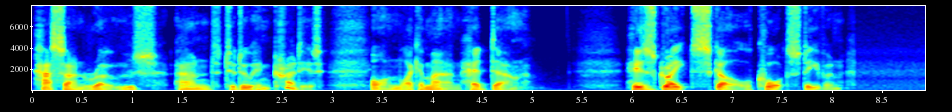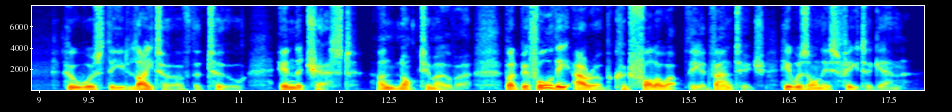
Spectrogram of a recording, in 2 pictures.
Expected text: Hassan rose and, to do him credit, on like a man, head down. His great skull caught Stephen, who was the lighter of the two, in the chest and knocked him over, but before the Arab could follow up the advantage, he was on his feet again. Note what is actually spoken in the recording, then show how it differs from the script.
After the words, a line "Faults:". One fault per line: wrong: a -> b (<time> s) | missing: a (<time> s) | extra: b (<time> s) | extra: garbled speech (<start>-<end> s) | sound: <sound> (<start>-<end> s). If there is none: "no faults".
Hassan rose and, to do him credit, on like a man, head down. His great skull caught Stephen, who was the lighter of the two, in the chest and knocked him over, but before the Arab could follow up the advantage, he was on his feet again.
Faults:
no faults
